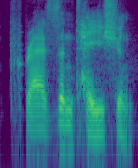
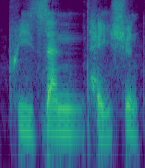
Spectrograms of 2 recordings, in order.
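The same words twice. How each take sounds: First: It keeps the noun's stress pattern. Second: It follows the verb's stress pattern. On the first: The speaker calls it right. "you still maintain the noun um, pronunciation. It's actually presentation" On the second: The speaker calls it wrong. "not presentation"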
